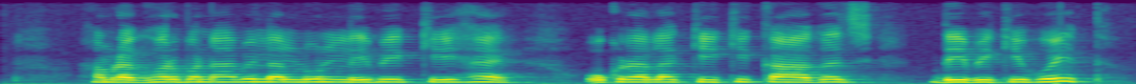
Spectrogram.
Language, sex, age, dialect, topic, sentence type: Magahi, female, 25-30, Western, banking, question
